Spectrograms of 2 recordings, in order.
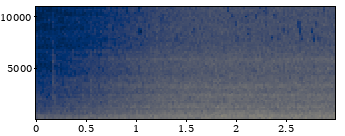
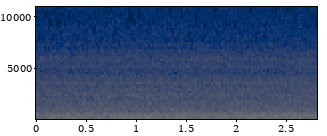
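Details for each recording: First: Mercedes Sprinter blower motor after replacing the defective blower regulator that kept it running with key off: steady airy whoosh builds smoothly, no rattle or squeal, speed lowered then switched off; normal blower operation. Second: 2013 Mercedes Sprinter 3.0 L with key removed: steady airy blower fan rush at constant speed from the vents, draining the battery overnight; stops only when battery disconnected; blower stuck on from shorted blower regulator.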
